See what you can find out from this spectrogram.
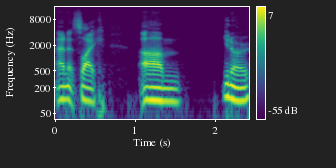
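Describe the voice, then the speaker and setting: The speaker talks at a very slow pace with an Australian accent. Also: man. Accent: normal Australian. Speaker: podcast co-host. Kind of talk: casual chat. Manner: casual, many fillers.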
